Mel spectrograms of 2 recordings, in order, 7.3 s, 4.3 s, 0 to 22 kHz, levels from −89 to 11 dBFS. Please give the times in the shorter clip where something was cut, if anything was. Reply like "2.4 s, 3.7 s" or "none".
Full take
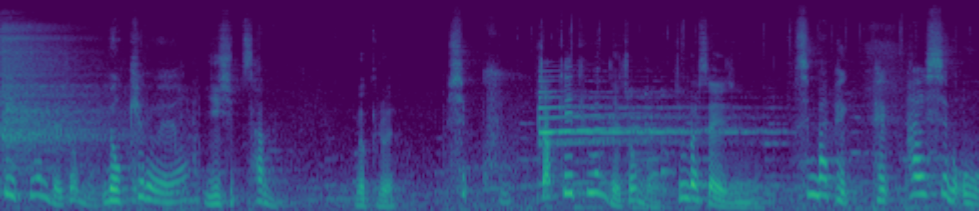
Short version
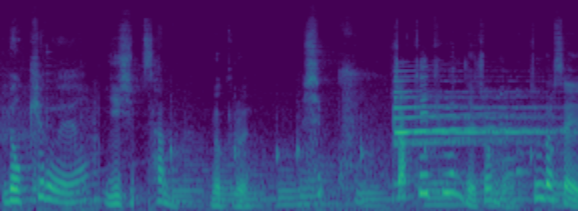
1.4 s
